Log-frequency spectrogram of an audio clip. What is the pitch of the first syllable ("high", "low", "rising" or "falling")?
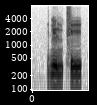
high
